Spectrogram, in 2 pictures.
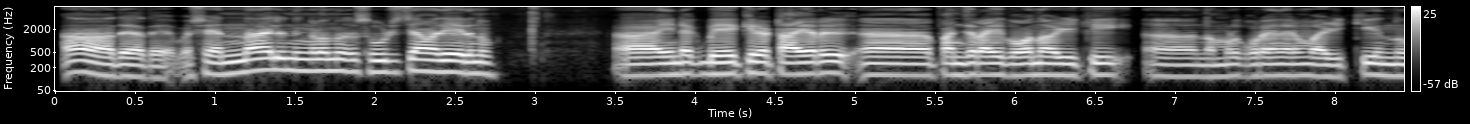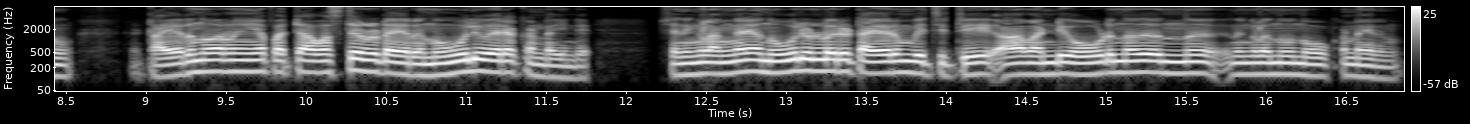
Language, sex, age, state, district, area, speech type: Malayalam, male, 60+, Kerala, Wayanad, rural, spontaneous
